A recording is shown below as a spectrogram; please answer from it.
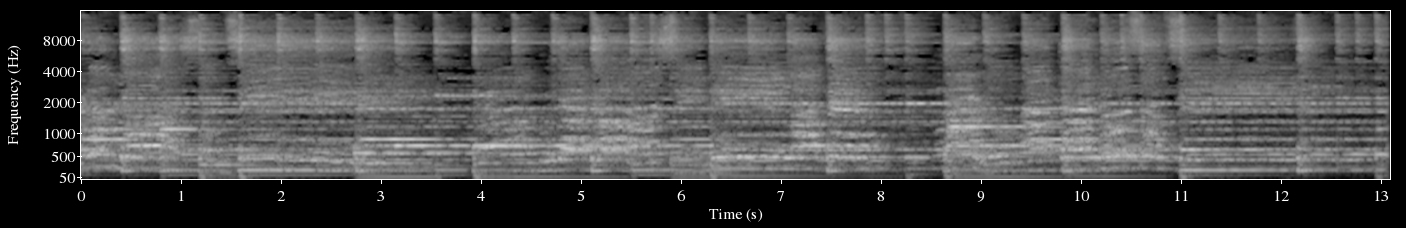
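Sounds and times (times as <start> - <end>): choir singing a gospel hymn: 0.0 - 13.0
electronic keyboard low notes: 0.0 - 13.0.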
